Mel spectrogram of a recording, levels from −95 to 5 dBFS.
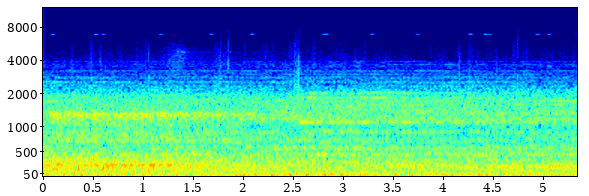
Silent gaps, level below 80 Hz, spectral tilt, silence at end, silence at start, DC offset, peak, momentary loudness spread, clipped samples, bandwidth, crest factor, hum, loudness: none; -34 dBFS; -9.5 dB/octave; 0 s; 0 s; under 0.1%; -14 dBFS; 5 LU; under 0.1%; 7.2 kHz; 12 dB; none; -29 LUFS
